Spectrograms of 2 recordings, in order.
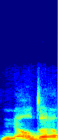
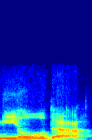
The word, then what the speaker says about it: Nelda: other socials, it's at Nelda like Zelda. I love that so much. Oh my God. So many people pronounce my name Neilda or Neilda, or, you know, makes it easy. Nelda like Zelda.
